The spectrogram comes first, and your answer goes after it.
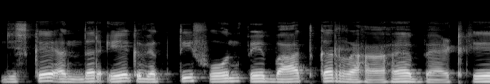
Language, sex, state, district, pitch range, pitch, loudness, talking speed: Hindi, male, Jharkhand, Palamu, 120-140 Hz, 130 Hz, -14 LUFS, 145 wpm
